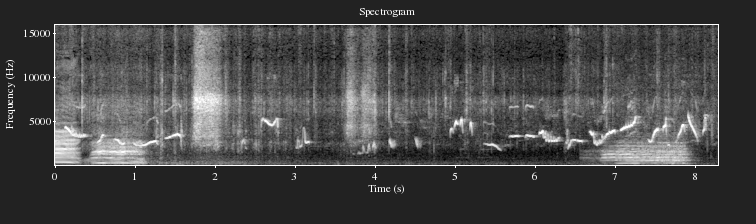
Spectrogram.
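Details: Herd of tame cows roaming a road in search of food; two moos, a short one at the start and another near seven seconds, separated by busy twittering birds.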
